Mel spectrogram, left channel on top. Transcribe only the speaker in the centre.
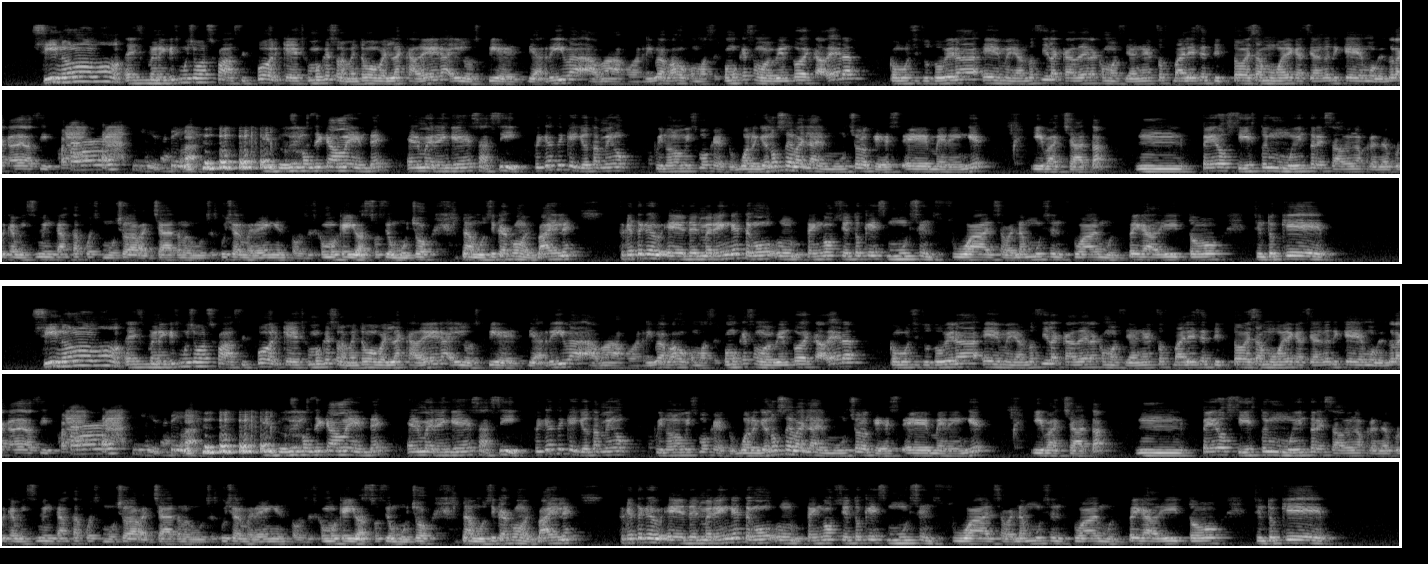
Ah,
sí,
sí.
<laughs>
